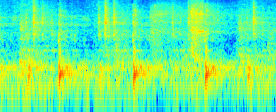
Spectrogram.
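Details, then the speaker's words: Trailer wheel rocked by hand after sitting unused for a while: a sharp metallic clunk about twice a second with each push, the wheel moving visibly; the bearing is excessively loose and needs changing. "y'all see that wheel moving uh in simple words that's not good for this one this one's so loose for me this is going to be a bearing change"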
